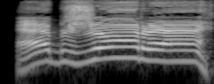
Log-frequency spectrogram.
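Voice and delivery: long, loud, high-pitched cry; shouting. Acted. Chief yells at driver from inside a sack, drawn-out shout. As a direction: stretch the accusation into a shout. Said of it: "крикнул шеф из мешка".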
